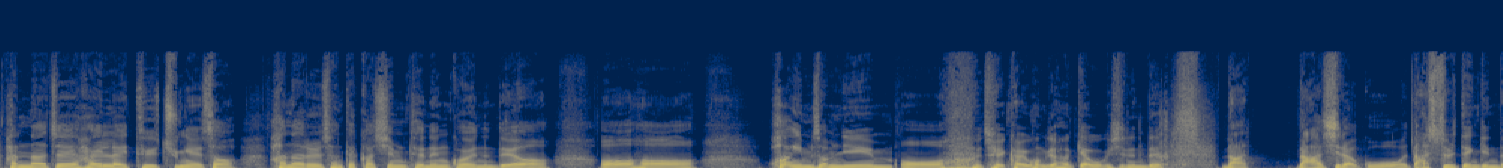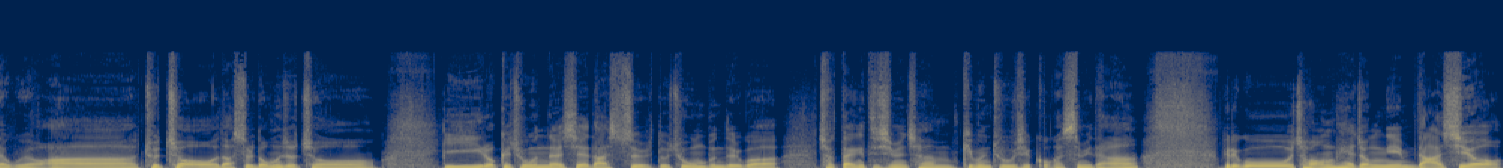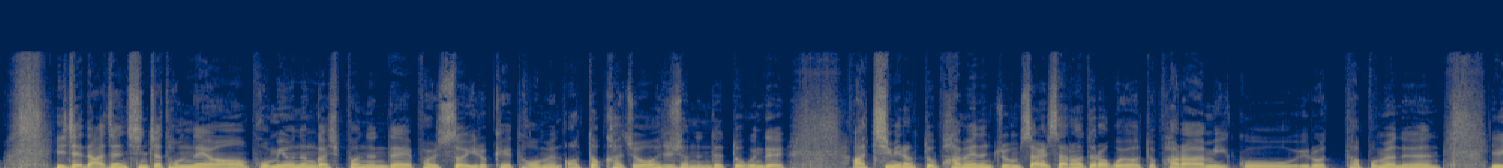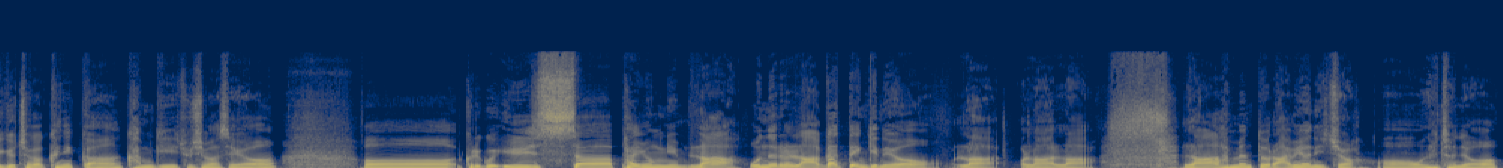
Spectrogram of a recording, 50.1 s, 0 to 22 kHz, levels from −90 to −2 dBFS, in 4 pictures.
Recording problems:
squashed, flat; somewhat

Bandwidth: 15 kHz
